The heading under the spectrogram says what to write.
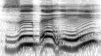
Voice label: Otomí, mujer; fumar; INALI

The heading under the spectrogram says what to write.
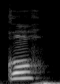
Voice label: edificar, Mixe, Mujer; Acciones; INALI

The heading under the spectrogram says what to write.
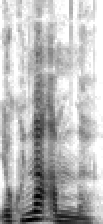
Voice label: ruidoso, Mixe, Mujer; Percepción; INALI

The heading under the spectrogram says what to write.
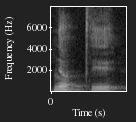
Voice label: "hablar entre dientes", Otomí, hombre; INALI

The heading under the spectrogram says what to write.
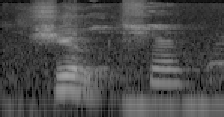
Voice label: "árbol madera", Huave

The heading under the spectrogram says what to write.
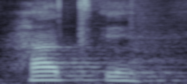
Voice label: "flotar", Otomí, hombre; Movimiento; INALI

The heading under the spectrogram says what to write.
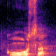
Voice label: Cazar, Zapoteco de Petapa; Vocabulary

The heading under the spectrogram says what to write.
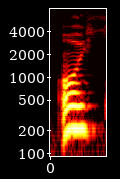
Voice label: bueno, Mixe, Mujer; Emociones; INALI

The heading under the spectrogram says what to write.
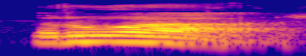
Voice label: boca, Zapoteco, Asunción Ocotlan; Cuerpo; INALI; Haspelmath

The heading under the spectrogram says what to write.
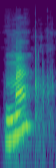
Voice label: huir, retirarse, Otomí, mujer; INALI

